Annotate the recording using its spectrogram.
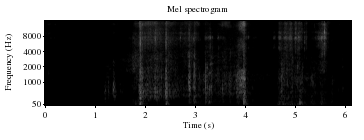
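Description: Handling noise from a beekeeper picking up and moving a bee nuc box: rustling and knocking with several sharp thumps, starting about a second in.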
